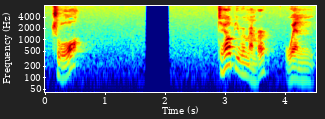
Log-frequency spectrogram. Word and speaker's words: 着: It developed 4 different pronunciations, keeping the original 4th tone zhu, but adding unstressed zh, 2nd tone zháo, and 2nd tone zhuó.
